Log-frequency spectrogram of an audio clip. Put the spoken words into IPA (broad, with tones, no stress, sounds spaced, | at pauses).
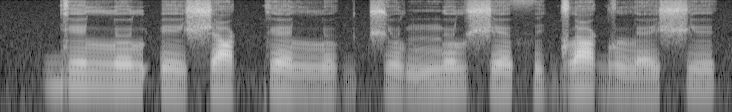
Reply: ɡ e˥ lː ɵ˥ l ʔ e˧˩ ʃ ɑ˧˩ kː ɛ˧˩ lː ɵ˩˧ ɡ t͡ʃ ɵ˧˩ l nː ɵ˥ l ʃ ɛ˧ θ i˧ ɡ l ɑ˥˧ ɡ lː ɛ˩˧ ʃ ɪ˥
